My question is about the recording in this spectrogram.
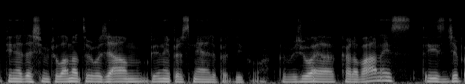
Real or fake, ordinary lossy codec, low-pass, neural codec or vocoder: fake; MP3, 64 kbps; 9.9 kHz; autoencoder, 22.05 kHz, a latent of 192 numbers a frame, VITS, trained on many speakers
